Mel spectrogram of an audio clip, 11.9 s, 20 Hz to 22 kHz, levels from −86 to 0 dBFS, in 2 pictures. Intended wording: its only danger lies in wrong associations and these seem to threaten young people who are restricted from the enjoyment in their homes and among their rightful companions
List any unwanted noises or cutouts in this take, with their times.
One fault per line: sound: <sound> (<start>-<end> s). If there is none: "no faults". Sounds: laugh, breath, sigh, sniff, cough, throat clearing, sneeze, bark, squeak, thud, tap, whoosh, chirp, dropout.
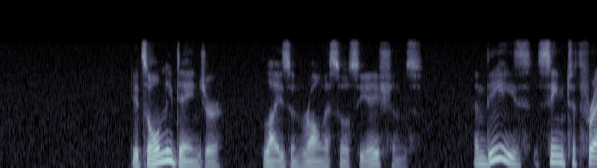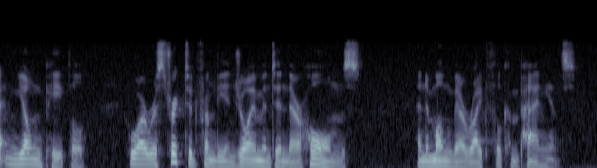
no faults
